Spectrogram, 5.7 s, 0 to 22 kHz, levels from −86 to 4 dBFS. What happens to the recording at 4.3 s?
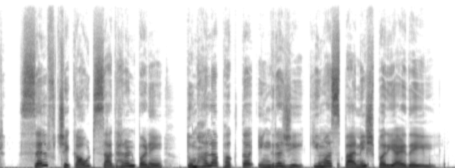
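A train of clicks runs from 4.22 to 5.56 s, starting just after "तुम्हाला फक्त इंग्रजी किंवा". Around seven evenly spaced, similar pulses arrive at 5.3 per second, peaking about 5 dB above the speech and heard as steady ticking, likely from electrical interference or a faulty connection or power supply.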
